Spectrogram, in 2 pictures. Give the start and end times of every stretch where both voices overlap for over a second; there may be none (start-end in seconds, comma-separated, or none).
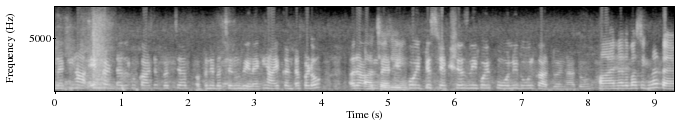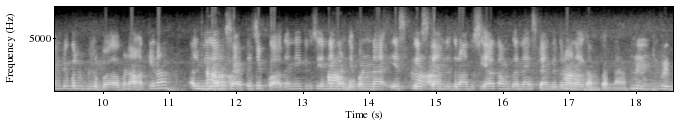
none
